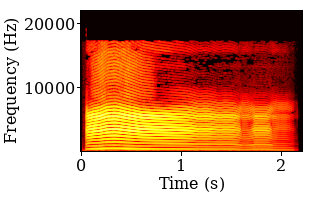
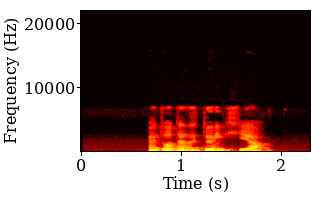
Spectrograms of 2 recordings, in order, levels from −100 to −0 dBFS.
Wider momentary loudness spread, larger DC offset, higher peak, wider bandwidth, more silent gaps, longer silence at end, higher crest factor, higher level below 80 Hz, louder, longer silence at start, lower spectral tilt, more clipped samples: first, 20 LU vs 7 LU; neither; first, 0 dBFS vs -14 dBFS; first, 17.5 kHz vs 7.4 kHz; neither; second, 0.15 s vs 0.4 s; about the same, 16 dB vs 18 dB; first, -52 dBFS vs -70 dBFS; first, -11 LUFS vs -30 LUFS; second, 0.05 s vs 0.7 s; second, 4 dB/octave vs -7 dB/octave; neither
